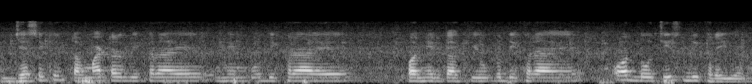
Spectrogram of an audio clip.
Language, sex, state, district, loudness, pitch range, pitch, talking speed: Hindi, male, Gujarat, Gandhinagar, -18 LUFS, 155-170 Hz, 160 Hz, 175 wpm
